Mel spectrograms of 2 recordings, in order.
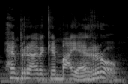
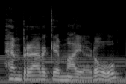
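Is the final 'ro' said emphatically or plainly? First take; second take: emphatically; plainly. First: The final ro is emphasized with a trilled r. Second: The final ro is said plainly without emphasis. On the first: The speaker is really angry and hurt about it. "you can really emphasize it and go" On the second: The speaker is still in pain from it. "just a normal saying"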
